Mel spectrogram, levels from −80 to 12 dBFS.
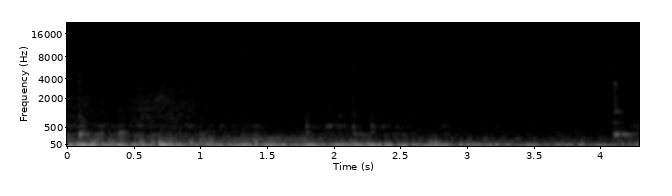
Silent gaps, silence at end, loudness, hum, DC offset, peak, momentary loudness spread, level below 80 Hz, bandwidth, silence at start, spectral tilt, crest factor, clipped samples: none; 0 s; -56 LUFS; none; under 0.1%; -30 dBFS; 13 LU; -48 dBFS; 14.5 kHz; 0 s; -6 dB/octave; 14 dB; under 0.1%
